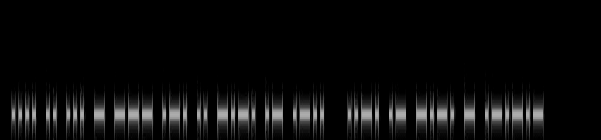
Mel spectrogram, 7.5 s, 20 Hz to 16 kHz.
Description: Morse code, heard as a keyed tone, about 27 wpm, 700 Hz. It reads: HISTORICAL FACT.
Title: Sentences from Top 1000 Words - Review Part 4 - 28wpm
